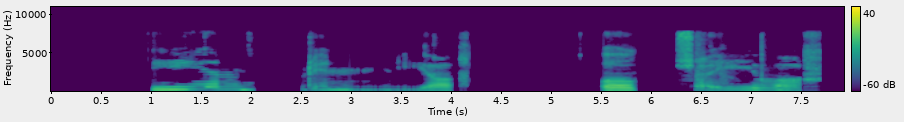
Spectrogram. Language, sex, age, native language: Icelandic, female, 8, Icelandic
